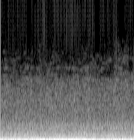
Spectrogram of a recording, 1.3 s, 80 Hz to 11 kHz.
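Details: Vinfast VF3 after its rack and pinion was replaced twice for a knocking sound; the fix turned out to be greasing. While driving, only a smooth, even road rumble with no steering knocks. Normal steering, no knock.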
